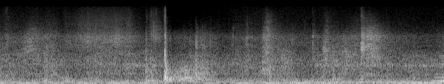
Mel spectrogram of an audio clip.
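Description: A single sharp knock about a second and a half in, over a steady low background rumble.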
